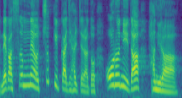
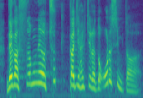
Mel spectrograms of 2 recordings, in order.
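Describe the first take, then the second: First: Said in the usual way. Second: Defiant talking back. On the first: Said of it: "그가 대답하되". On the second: Retold or imitated. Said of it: "하나님께 대들면서 말합니다".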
